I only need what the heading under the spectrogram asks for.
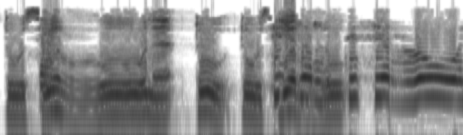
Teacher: التاء الأولى مضمومة والسين مكسورة ثم الراء مضمومة، تضم ثم تكسر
